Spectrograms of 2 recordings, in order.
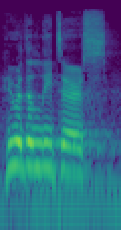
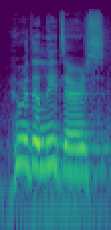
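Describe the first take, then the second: No difference in how they are said.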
